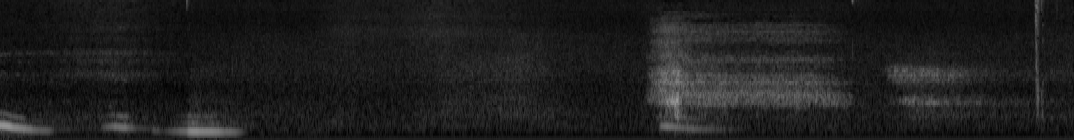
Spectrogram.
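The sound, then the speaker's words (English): Deep breathing during a guided relaxation pause: soft, slow breaths with airy, breathy exhales that swell and fade. A few low voiced sighs come first, then longer hushed exhalations later, all quiet against a faint background hiss. “I just want to take a couple minutes to just take a couple deep breaths. If you're listening, you can do it with us too.”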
